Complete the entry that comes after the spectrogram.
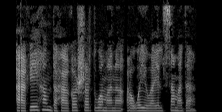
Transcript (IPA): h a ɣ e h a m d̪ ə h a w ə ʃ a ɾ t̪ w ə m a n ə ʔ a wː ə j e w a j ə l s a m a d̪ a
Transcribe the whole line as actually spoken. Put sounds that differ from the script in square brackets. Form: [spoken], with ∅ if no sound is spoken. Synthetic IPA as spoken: h a ɣ e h a m d̪ ə h a [ɣ] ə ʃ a ɾ t̪ w ə m a n ə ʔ a wː ə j e w a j ə l s a m a d̪ a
